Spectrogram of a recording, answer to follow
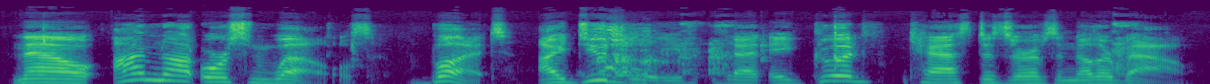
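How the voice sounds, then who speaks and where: A man's voice: fairly high pitch, sing-song, measured pace, dull audio, noisy background. A man hosting a show in a theatrical presenting style. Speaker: host.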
